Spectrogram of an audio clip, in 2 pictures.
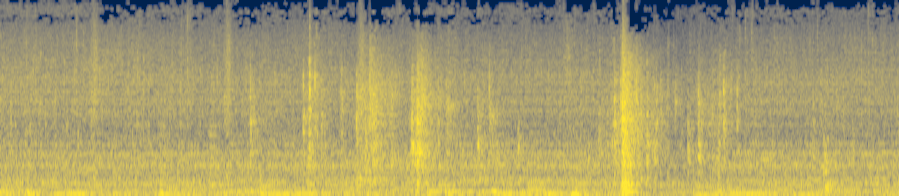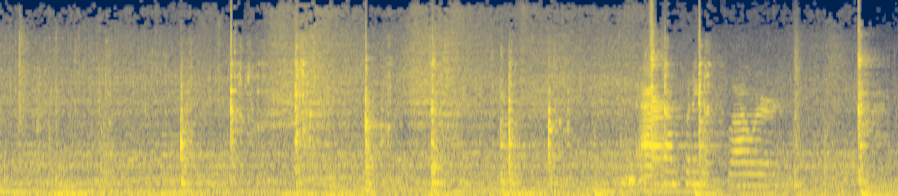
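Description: Butter, onions and peppers sizzling in a stainless steel sauté pan as flour is worked in to start a roux. In the second half a spoon scrapes and knocks against the pan, the knocks coming often.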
